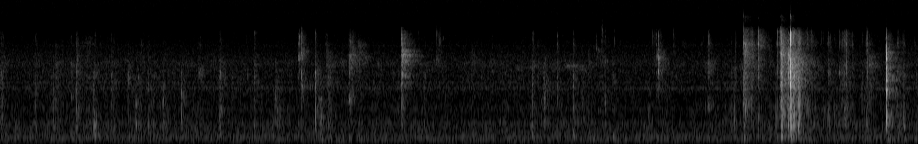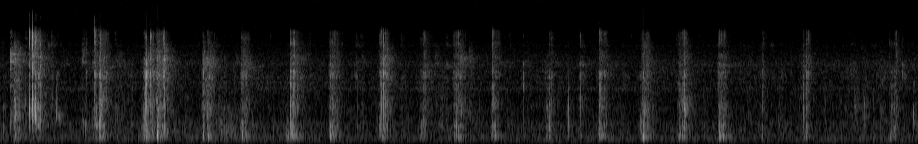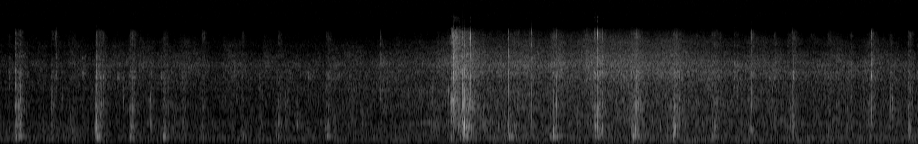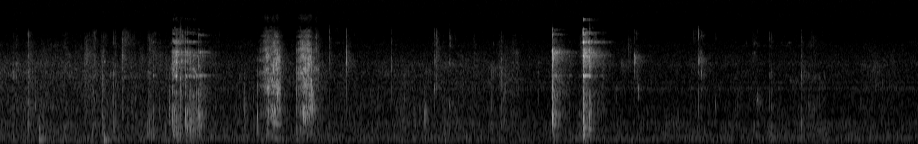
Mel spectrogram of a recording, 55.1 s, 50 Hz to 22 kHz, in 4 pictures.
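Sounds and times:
chewing crunchy pretzel: 0:00.0 - 0:06.7, 0:07.9 - 0:33.4, 0:34.2 - 0:43.9, 0:50.5 - 0:54.4
spoon scraping ice cream cake: 0:45.1 - 0:46.3.

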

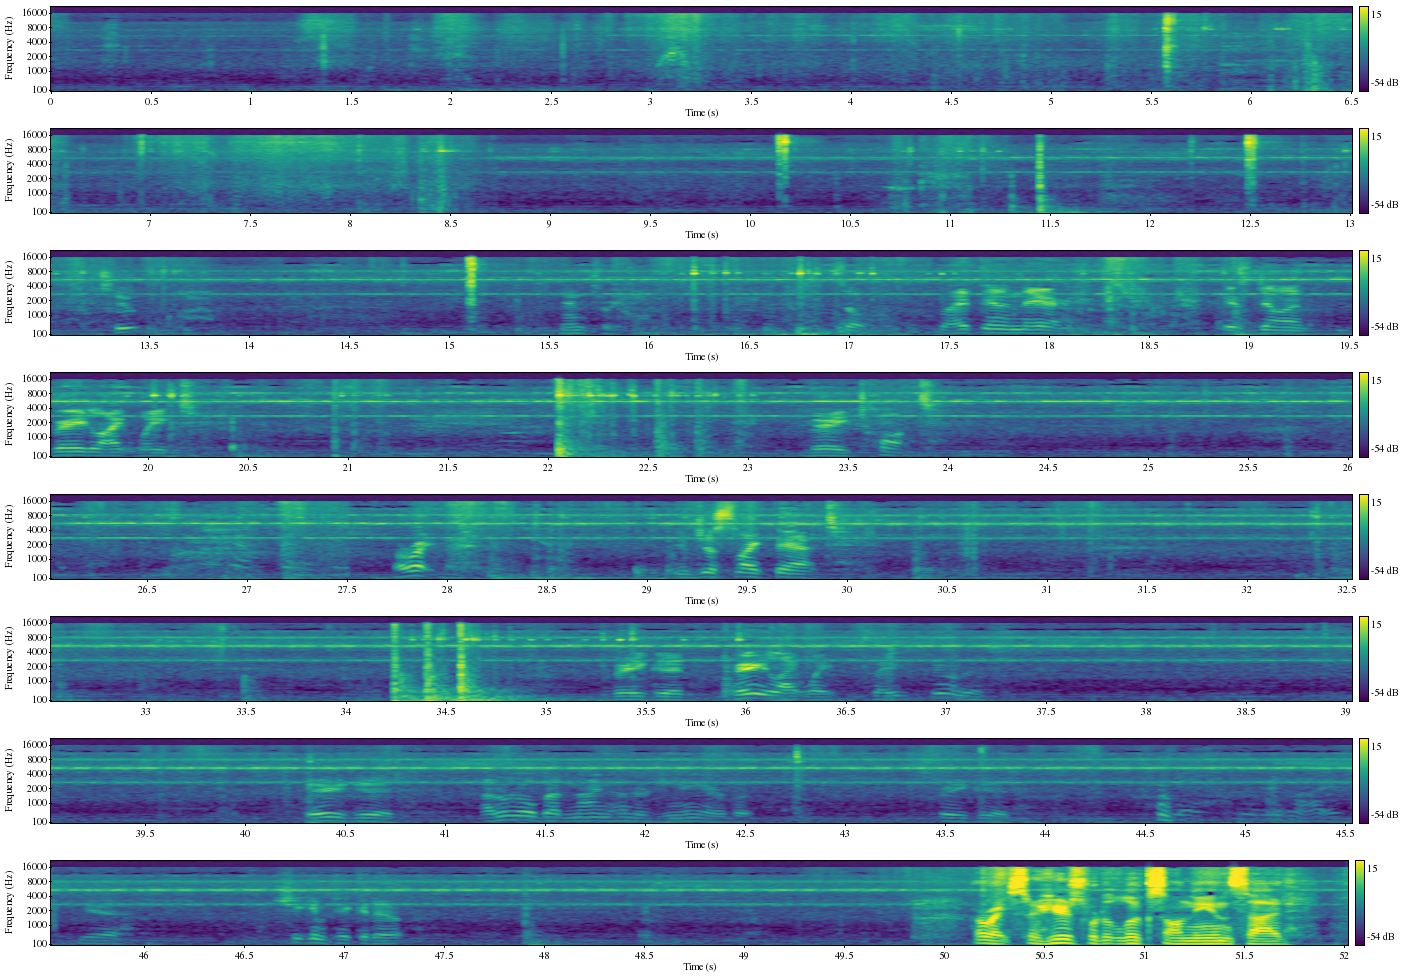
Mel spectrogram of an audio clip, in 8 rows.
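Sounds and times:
steady high tone: 0:11.7 - 0:34.2, 0:48.6 - 0:52.0.

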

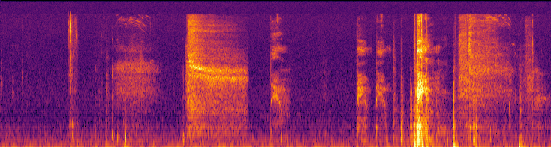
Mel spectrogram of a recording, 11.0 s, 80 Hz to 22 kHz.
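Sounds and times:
man whispering: 0:05.4 - 0:05.8, 0:07.0 - 0:08.9.

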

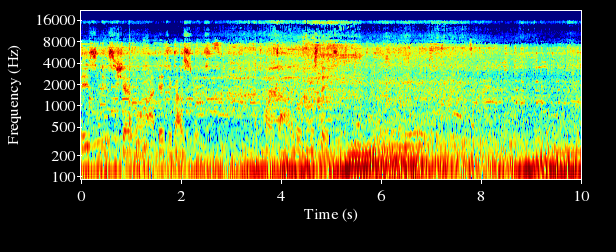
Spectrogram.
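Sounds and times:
car engine running: 0:00.0 - 0:10.0
road noise: 0:00.0 - 0:10.0.

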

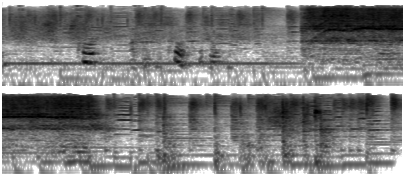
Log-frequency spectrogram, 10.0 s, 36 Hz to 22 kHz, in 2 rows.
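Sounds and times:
circular saw cutting flooring: 0:00.0 - 0:06.5.

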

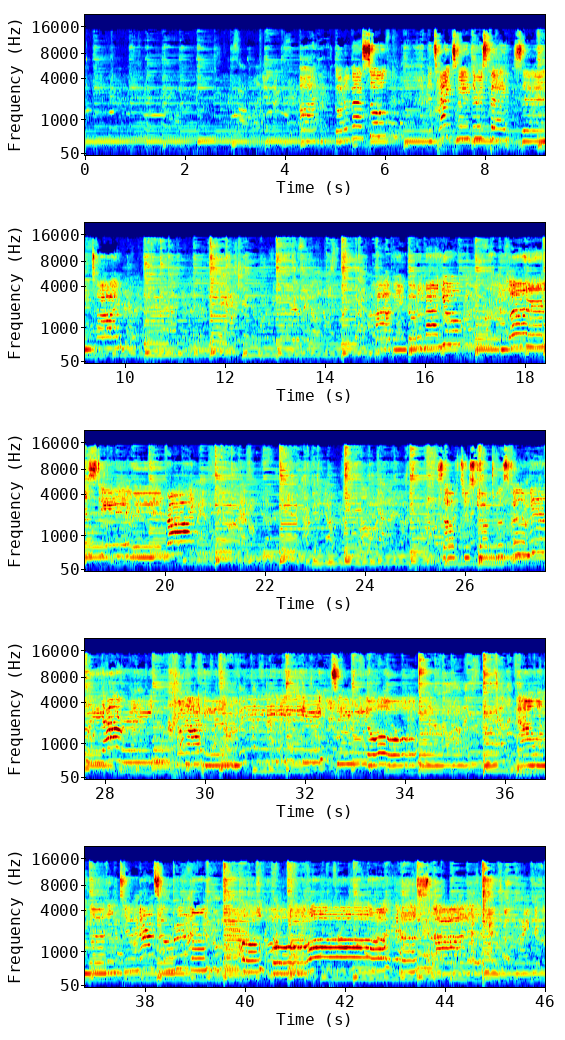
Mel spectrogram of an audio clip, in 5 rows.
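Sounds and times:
acoustic guitar playing: 0:00.0 - 0:46.0
woman singing: 0:04.1 - 0:10.5, 0:14.6 - 0:21.1, 0:25.2 - 0:46.0.

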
